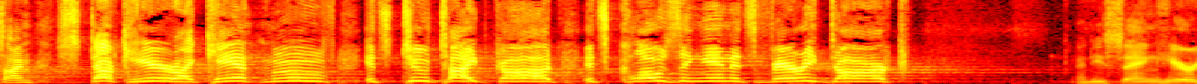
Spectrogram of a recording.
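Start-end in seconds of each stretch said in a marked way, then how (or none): 0.0-6.1 high, slow cries of a trapped person; shouted distress. Acted. Preacher as someone stuck in narrow place, shouting in distress. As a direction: cry out to God as if hemmed in. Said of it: "full of trouble and distress".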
